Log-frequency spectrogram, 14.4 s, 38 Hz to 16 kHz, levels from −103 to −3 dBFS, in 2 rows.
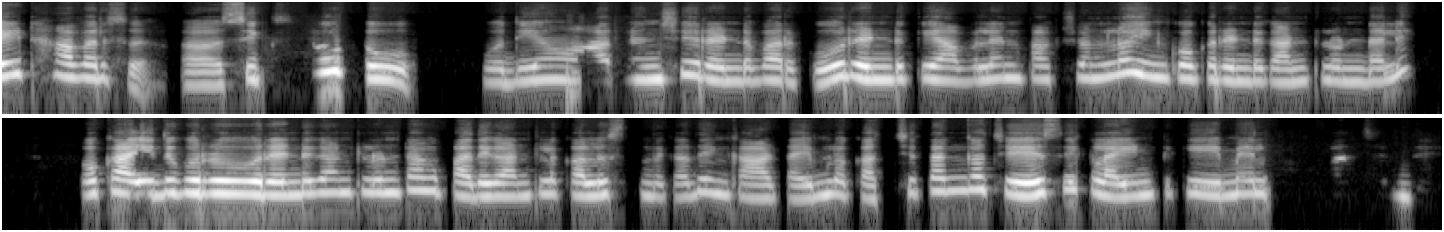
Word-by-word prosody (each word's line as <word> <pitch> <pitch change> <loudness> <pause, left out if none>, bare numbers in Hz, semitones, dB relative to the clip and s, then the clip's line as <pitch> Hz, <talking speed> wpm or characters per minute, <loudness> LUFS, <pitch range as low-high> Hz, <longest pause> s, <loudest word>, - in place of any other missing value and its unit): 8 320 +3 +4
hours, 270 -3 -3 0.3
ఆహ్, 185 0 -6
6 250 0 -7
to 370 - +4 0.2
2 260 - +6 0.6
ఉదయం 240 +4 -6 0.2
6 230 - -8
నుంచి 255 +5 -2
2 230 -1 -3
వరకు. 220 -3 -5 0.2
2కి 250 -1 +5 0.2
అవ్వలేని 250 +4 -7
పక్షంలో 275 +5 -5
ఇంకొక 265 -2 -3
2 230 0 -6
గంటలు 230 +3 -8
ఉండాలి. 225 - -8 0.6
ఒక 275 - -8 0.2
ఐదుగురు, 280 0 +6 0.2
2 255 +1 +3
గంటలు 295 0 -6
ఉంటే, 290 +3 -3
ఒక 320 - -5
10 235 0 +1
గంటలు 250 +3 -7
కలుస్తుంది 245 -1 -4
కదా! 235 +5 -11
ఇంకా 245 -3 -9
ఆ - - -7
టైంలో 250 +6 -6
ఖచ్చితంగా 315 +10 -6
చేసి 260 +2 +6
క్లయింట్‌కి 260 +3 -4
ఈమెయిల్ 275 +2 -6
పంపాల్సిందె. 260 - -18
255 Hz, 150 wpm, -19 LUFS, 235-280 Hz, 0.6 s, 2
